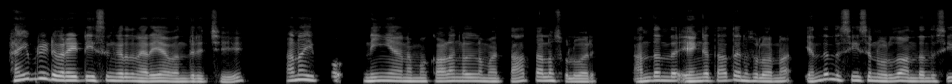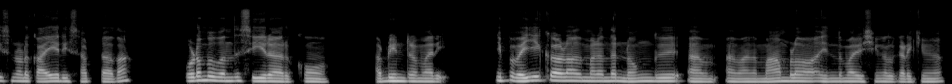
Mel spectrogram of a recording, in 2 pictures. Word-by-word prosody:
Hybrid 245 +4 +1
வெரைட்டிஸ்ங்கிறது 180 -2 +2
நெறையா 145 +1 +3
வந்துருச்சி. 135 -3 -2 0.6
ஆனா, 210 +4 +2
இப்போ 185 -1 -10 0.3
நீங்க 175 +2 +1 0.2
நம்ம 150 0 +1
காலங்கள்ல 160 +1 0
நம்ம 145 -1 0 0.2
தாத்தாலாம் 175 +1 -1
சொல்லுவாரு, 135 0 -1 0.5
அந்தந்த 175 +3 +1 0.2
எங்க 160 +3 +2
தாத்தா 175 +4 -3
என்ன 170 -2 +1
சொல்லுவாருன்னா, 150 0 -1 0.2
எந்தெந்த 215 +6 -1
சீசன் 180 -3 -1
வருதோ, 150 +3 +1
அந்தந்த 145 -1 -1
சீசனோட 155 -1 -2
காய்கறி 145 +2 +2
சாப்பிட்டா 135 0 -4
தான் 180 +4 -3 0.6
உடம்பு 185 +2 +4
வந்து 160 +1 0
சீரா 150 -1 +4
இருக்கும். 135 -1 -2 0.5
அப்படின்ற 150 +2 +3
மாரி, 140 -1 0 0.6
இப்ப 175 +1 -2
வெய்ய 170 +4 +6
காலம் 175 -2 +5
அது 165 - +1
மாரி 160 0 +2
இருந்தா 160 +1 +2
நொங்கு 155 +2 +2 0.2
அ - - +2 0.7
மாம்பழம் 150 +1 +1 0.2
இந்த 140 0 -2
மாரி 140 -1 +1
விஷயங்கள் 135 -1 -4
கெடைக்கும். 130 +1 -3
155 Hz, 140 wpm, -25 LUFS, 140-175 Hz, 0.7 s, வெய்ய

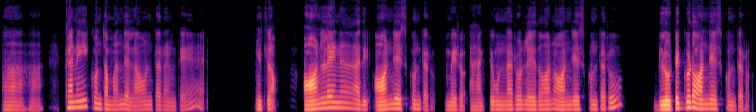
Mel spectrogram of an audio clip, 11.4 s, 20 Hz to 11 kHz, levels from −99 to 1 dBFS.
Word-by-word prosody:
ఆహా! 105 -2 -10 0.5
కానీ 165 +2 +2 0.2
కొంతమందెలా 125 -5 -4
ఉంటారంటే, 110 -3 -11 1.1
ఇట్లా 115 - -3 0.6
ఆన్‌లైన్ 160 +5 +2 0.2
అది 120 -1 -4 0.2
ఆన్ 120 +3 +3
జేసుకుంటరు. 130 -6 -4 0.3
మీరు 105 -2 -5 0.2
యాక్టివ్ 100 +4 -7
ఉన్నారో, 120 +2 -4
లేదో 115 0 -2
అని 125 0 -6
ఆన్ 115 +1 -3
జేసుకుంటారు. 120 +5 -4 0.7
బ్లూటిక్ 120 +6 +7
గూడా 165 -2 +8
ఆన్ 130 +1 -2
జేసుకుంటారు. 110 -6 -6
120 Hz, 105 wpm, -24 LUFS, 110-130 Hz, 1.1 s, గూడా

